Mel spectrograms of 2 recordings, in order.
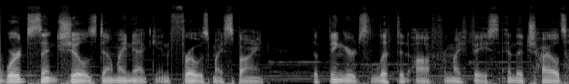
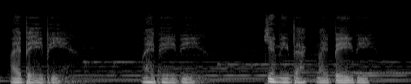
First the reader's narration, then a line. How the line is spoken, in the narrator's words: A woman's voice whispered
